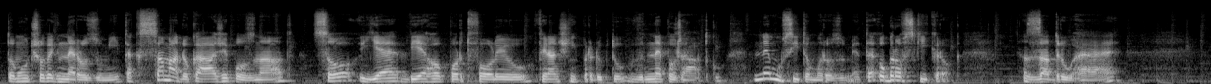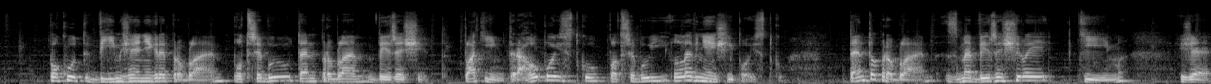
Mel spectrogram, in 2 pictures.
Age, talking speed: 30-49, 115 wpm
